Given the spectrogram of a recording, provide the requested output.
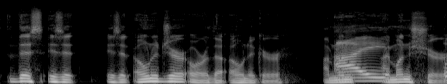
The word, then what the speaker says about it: onager: the internet onager onager you were right Kenny it's on a jerk onager onager he's saying it seven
